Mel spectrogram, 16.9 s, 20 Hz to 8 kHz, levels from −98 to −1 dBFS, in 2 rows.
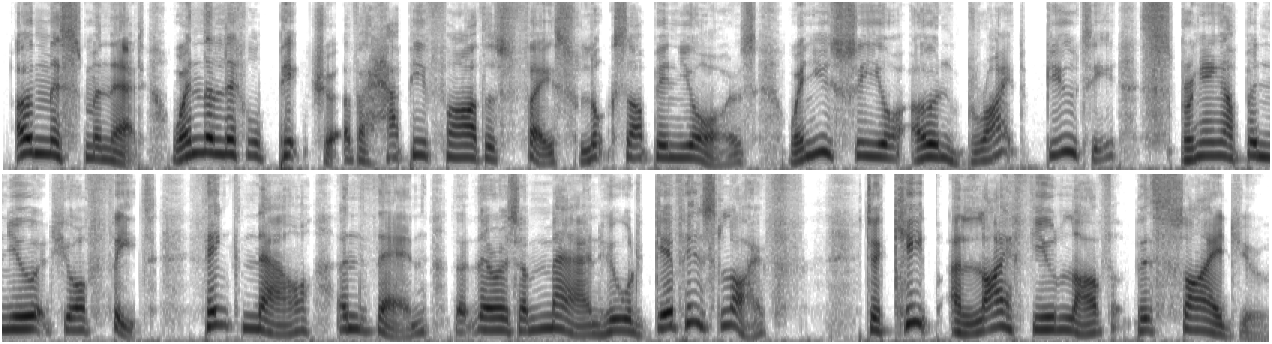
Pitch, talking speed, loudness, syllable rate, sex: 160 Hz, 180 wpm, -21 LUFS, 4.3 syllables/s, male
